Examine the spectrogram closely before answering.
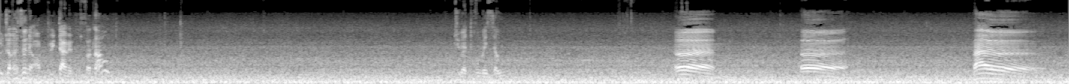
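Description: A car engine and road noise rumble steadily.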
